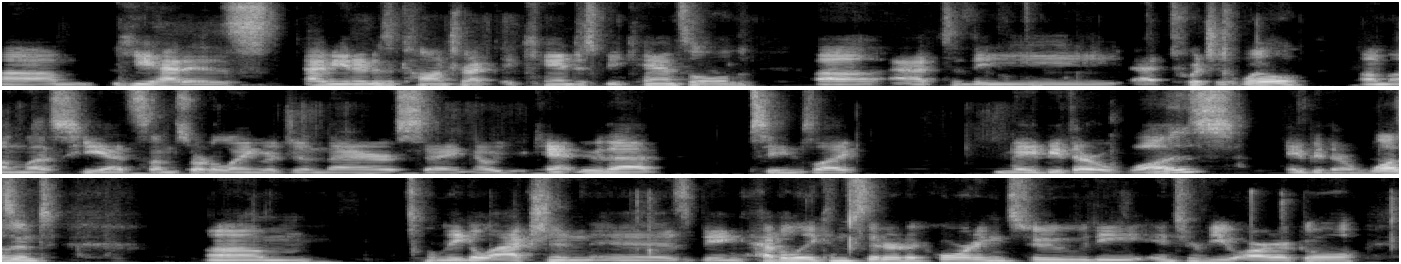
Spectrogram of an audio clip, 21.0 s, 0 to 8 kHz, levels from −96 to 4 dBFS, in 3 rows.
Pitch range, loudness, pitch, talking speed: 100-130 Hz, -23 LUFS, 120 Hz, 165 wpm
